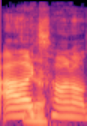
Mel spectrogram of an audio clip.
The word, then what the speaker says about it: Alex Honnold: Like the Alex Honnold. Is that, am I pronouncing that right? Yeah, Alex Honnold.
